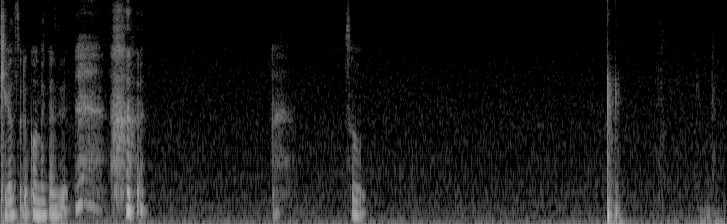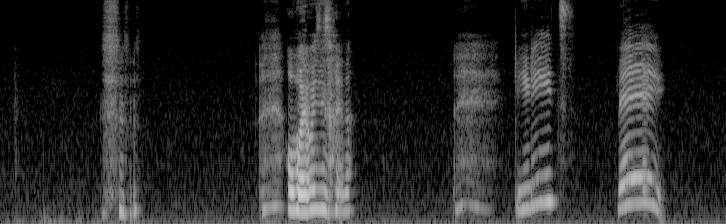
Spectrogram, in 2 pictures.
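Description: A young woman chats cheerfully close to the microphone, in short bursts with pauses.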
